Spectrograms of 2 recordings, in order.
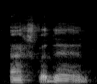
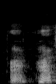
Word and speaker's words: Arpachshad: Axfadad. I'm probably saying that incorrect. Let's see how they pronounce it. Arpachshad.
